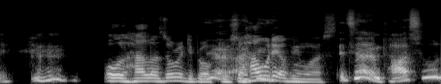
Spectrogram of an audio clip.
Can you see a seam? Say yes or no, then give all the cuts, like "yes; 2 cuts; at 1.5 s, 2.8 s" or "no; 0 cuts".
yes; 1 cut; at 3.2 s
